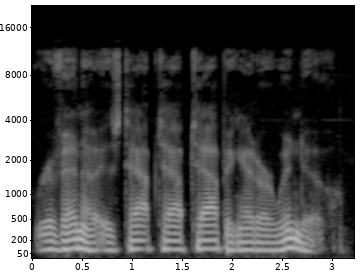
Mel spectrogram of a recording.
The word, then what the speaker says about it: Ravenna: Now, is that how you pronounce that, Ravenna, or is it Ravenna? – It's Ravenna.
